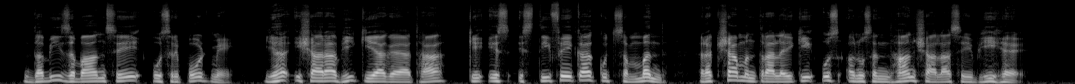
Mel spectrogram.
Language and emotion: Hindi, neutral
